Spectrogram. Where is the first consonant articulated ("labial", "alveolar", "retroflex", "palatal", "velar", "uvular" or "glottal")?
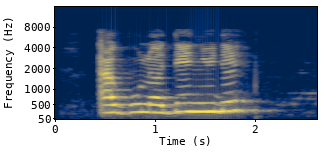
velar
